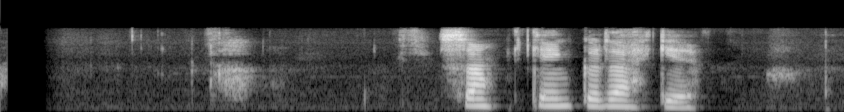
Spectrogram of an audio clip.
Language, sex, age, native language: Icelandic, male, 9, Icelandic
